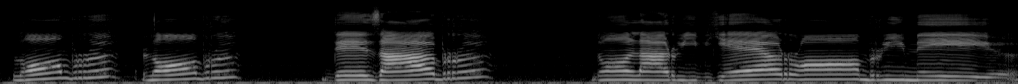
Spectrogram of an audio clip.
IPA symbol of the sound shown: ə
